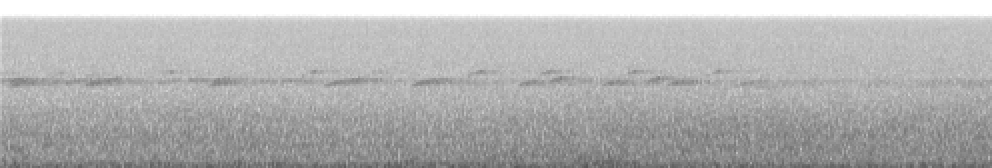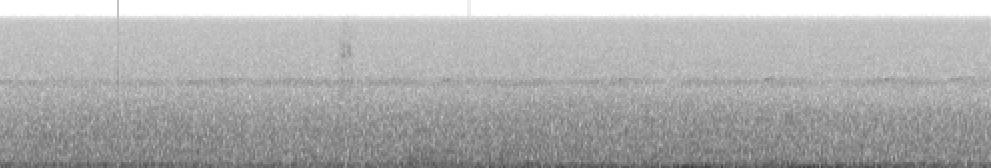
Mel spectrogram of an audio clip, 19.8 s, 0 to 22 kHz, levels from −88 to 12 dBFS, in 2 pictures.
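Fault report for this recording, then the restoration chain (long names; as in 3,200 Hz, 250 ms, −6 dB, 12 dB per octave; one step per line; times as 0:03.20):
0:11.09: click
0:14.60: click −9 dBFS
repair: click removal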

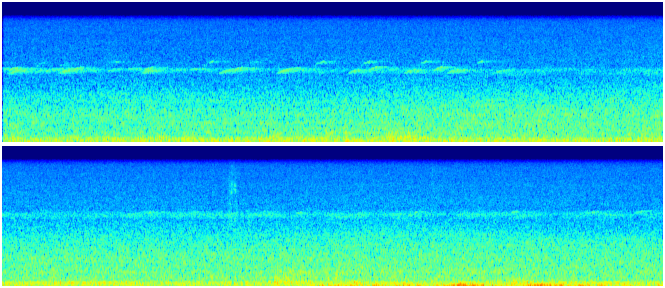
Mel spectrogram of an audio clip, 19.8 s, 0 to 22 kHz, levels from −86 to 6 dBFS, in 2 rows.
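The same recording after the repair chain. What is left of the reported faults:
none of them is left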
